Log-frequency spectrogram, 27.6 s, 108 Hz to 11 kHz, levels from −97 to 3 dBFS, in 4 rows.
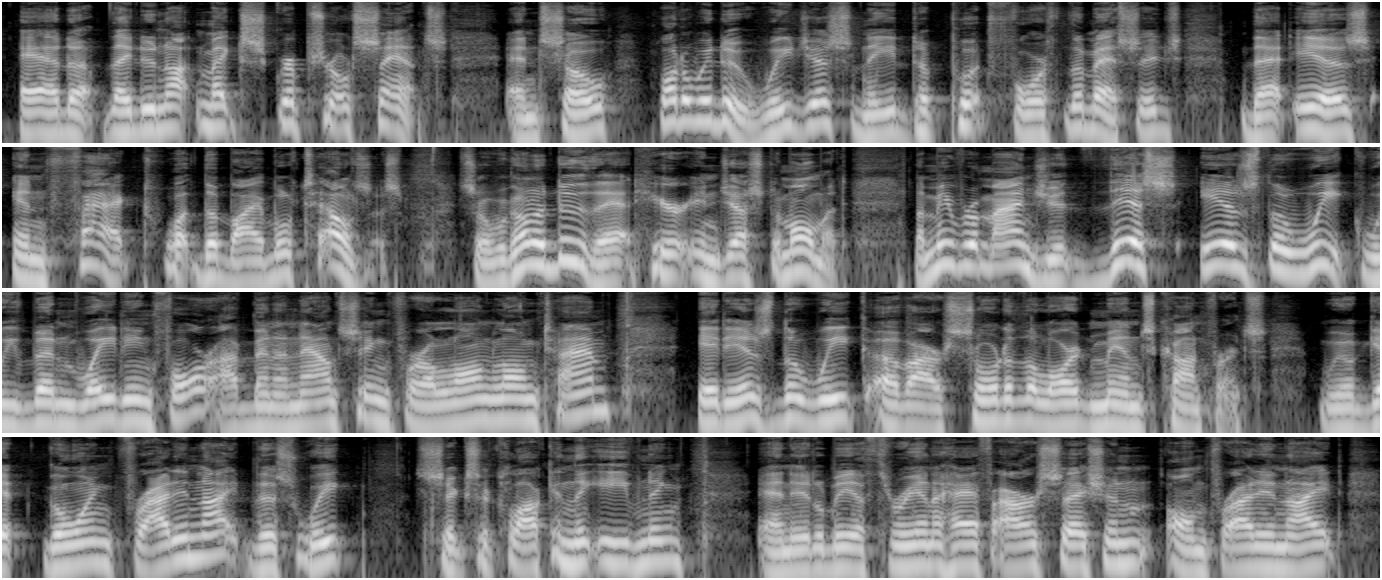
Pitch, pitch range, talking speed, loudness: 155 Hz, 145-175 Hz, 215 wpm, -17 LUFS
